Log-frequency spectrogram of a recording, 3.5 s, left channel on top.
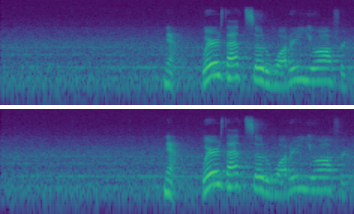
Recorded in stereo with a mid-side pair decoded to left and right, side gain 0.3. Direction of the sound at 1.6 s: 40° right.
